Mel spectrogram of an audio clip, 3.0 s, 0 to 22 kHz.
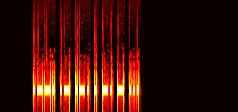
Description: Morse code, heard as a keyed tone, about 50 wpm, 700 Hz. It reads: PARENTS
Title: ES:S Suffix - Top 100 Words with Base Words 50wpm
